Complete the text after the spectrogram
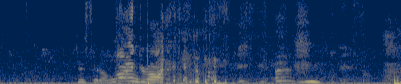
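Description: A boy talks with animation close by.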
